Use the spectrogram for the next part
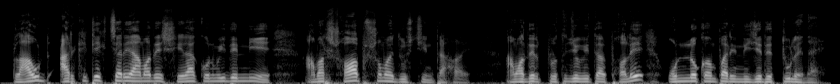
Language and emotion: Bengali, fearful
